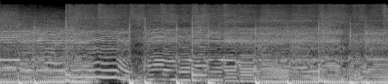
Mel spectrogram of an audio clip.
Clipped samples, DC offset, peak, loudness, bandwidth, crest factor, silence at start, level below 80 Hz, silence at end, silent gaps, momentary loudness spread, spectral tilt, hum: under 0.1%; under 0.1%; -2 dBFS; -17 LUFS; 18 kHz; 14 dB; 0 s; -24 dBFS; 0 s; none; 2 LU; -4.5 dB/octave; none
